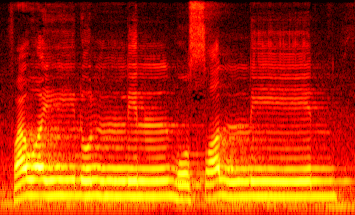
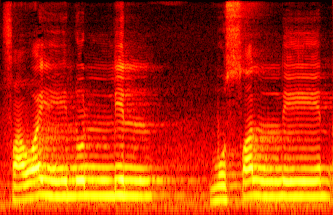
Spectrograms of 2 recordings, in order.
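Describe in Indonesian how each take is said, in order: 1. Frasa ini mengalir lancar tanpa henti sama sekali. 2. Frasa ini terpotong oleh henti di tengahnya. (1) "seperti air mengalir saja" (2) "tidak boleh berhenti"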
